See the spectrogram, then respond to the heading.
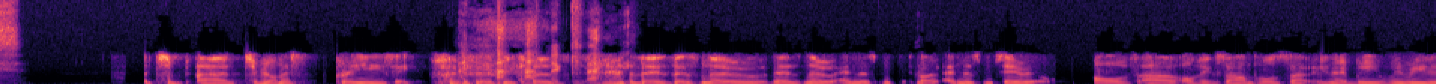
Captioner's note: laughing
